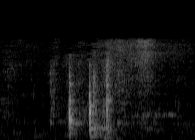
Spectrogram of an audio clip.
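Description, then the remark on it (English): A door being shut, heard as a short cluster of three quick wooden clunks and latch clicks, fairly quiet against a soft background hiss. “I'll shut the door here, and if you need help, then just give us a holler.”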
